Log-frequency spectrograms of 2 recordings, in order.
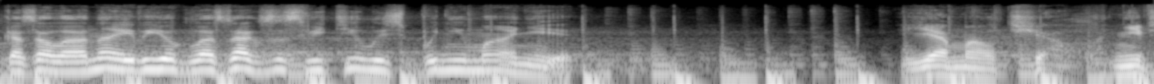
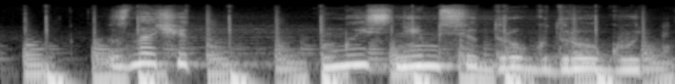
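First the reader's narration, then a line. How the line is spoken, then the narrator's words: Quiet repetition. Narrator (Russian): тихо повторила Лана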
